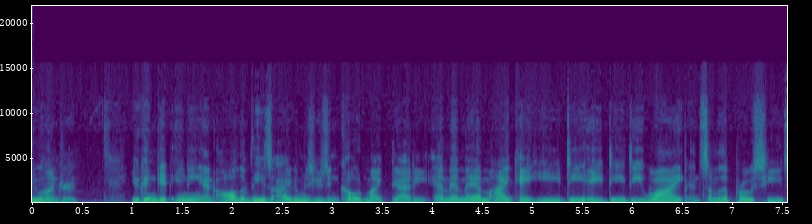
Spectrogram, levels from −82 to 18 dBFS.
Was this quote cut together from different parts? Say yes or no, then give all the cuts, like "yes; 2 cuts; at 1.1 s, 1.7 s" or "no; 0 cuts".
yes; 1 cut; at 6.5 s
